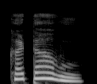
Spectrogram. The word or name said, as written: ಕಡಾವು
